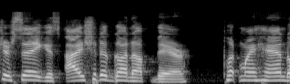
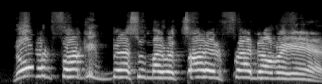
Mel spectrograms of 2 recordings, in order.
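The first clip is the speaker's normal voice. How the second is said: put-on, high-pitched, loud yelling; 8 semitones higher, 5 dB louder than usual. Retelling what a friend yelled at everyone after an event: imitating someone yelling. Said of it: "He yells out to everyone".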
